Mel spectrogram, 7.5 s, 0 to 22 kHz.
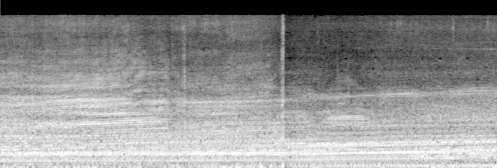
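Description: Kawasaki Ninja 400's parallel-twin engine pulling in gear on the move, its revs rising slowly and steadily.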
